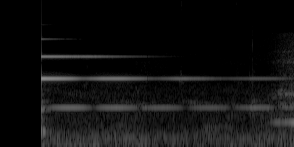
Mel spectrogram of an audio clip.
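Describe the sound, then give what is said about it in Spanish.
A single gong strike in a meditation recording rings out sharply, then sustains with a steady, shimmering metallic hum of layered tones that slowly fades, heard alone with no voices. “Al finalizar la meditación, voy a tocar el gong y a dejar tres minutos de silencio, después de los cuales voy a volver a tocar el gong y terminar el audio.”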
